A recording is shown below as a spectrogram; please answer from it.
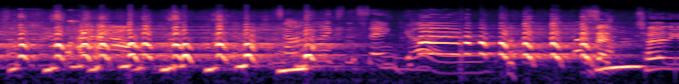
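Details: At a zoo, a siamang gives loud, rapid hooting calls that rise and fall, then swoop into longer wavering whoops.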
